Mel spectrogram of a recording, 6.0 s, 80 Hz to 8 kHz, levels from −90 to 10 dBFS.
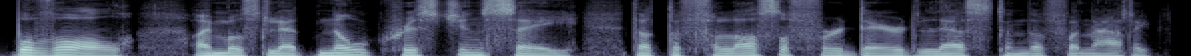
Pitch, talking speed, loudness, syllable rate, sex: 110 Hz, 160 wpm, -19 LUFS, 4.9 syllables/s, male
